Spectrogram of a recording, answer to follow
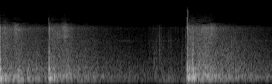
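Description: Aerial firework shells bursting: two sharp booms in quick succession at the start and a third about a second and a half in, each dying away over a fraction of a second.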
